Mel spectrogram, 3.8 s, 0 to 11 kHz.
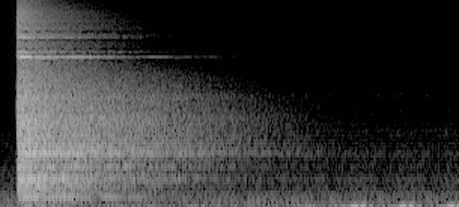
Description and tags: Here's one from a series of 'clang' sounds, great for impact moments in trailers & commercials, or to layer up with other sounds. They are somewhat high-pitch, so they might mix well with low frequency drums and impact sounds.
Recorded with Tascam DR-40 built-in-mics, by hitting a railing with a pipe in a stairwell and adding a little bit more reverb in DAW.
